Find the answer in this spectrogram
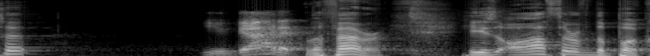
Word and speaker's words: Lefevre: How do you pronounce it? You got it. Lefevre.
